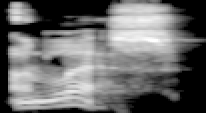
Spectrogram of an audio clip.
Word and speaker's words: unless: Or I can use unless. Put the stress on the second syllable. Unless.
